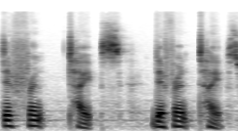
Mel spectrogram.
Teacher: We connect the two T sounds together.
